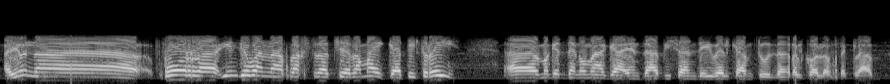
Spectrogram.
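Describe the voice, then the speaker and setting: An older man with a Filipino accent runs an amateur radio roll call over a two-way radio transmission, halting with frequent "ah" fillers and spelling call signs phonetically. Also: fairly high pitch, steady tone. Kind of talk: radio net roll call in mixed Tagalog and English. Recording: narrow two-way radio band.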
